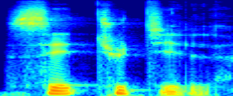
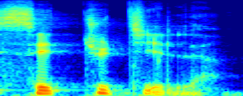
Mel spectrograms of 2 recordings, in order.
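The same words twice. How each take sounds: Both takes have the same delivery.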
